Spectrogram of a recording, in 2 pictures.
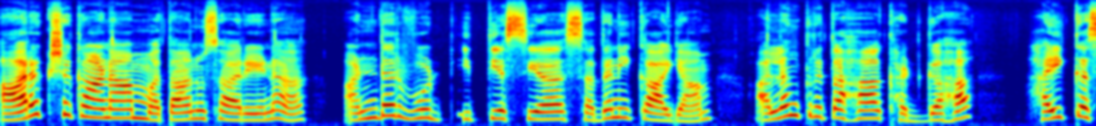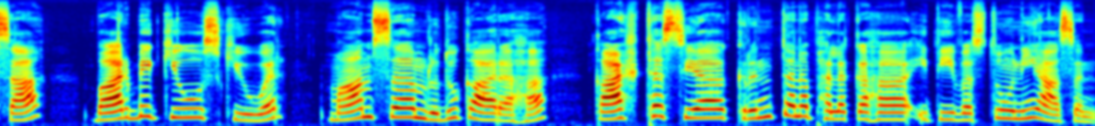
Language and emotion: Sanskrit, neutral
